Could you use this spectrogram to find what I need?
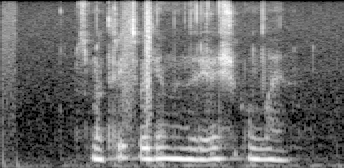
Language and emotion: Russian, neutral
